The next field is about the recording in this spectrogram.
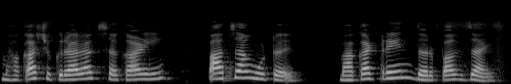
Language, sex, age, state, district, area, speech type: Goan Konkani, female, 30-45, Goa, Canacona, urban, read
